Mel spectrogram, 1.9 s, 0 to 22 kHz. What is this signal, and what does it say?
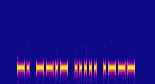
Morse code, heard as a keyed tone, about 40 wpm, 700 Hz. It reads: NQ5J
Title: USA Call Signs - 3x Character Spacing - 40wpm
